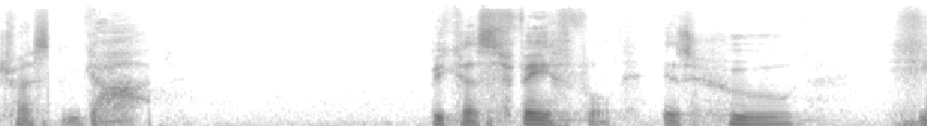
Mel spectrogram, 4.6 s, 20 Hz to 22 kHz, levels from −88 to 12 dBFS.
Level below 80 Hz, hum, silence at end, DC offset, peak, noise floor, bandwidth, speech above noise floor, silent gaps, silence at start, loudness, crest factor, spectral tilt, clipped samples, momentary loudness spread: -64 dBFS; none; 0 s; under 0.1%; -18 dBFS; -72 dBFS; 19 kHz; 32 dB; none; 0 s; -41 LUFS; 24 dB; -4.5 dB/octave; under 0.1%; 15 LU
